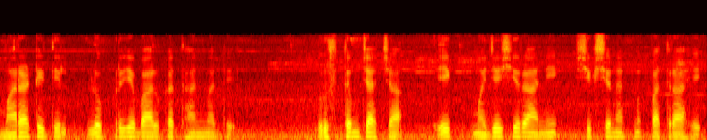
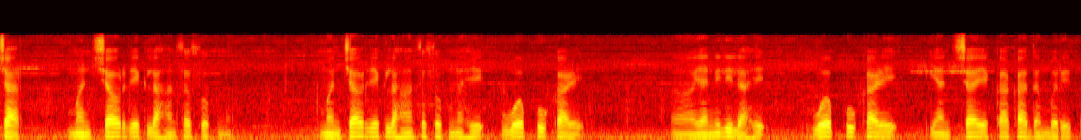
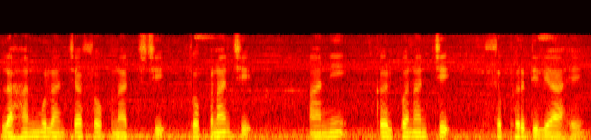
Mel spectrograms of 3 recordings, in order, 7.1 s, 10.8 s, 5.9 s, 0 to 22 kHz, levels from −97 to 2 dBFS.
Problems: none marked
